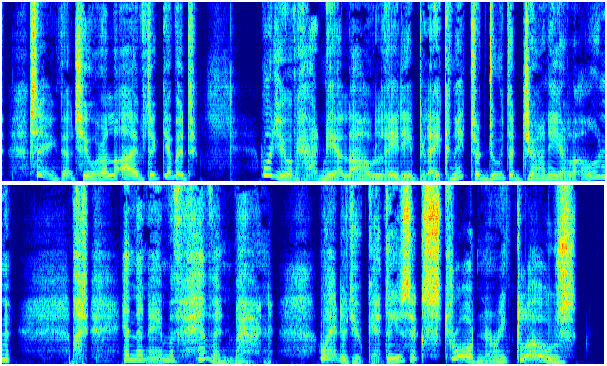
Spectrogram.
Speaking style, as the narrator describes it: said Sir Andrew, with a merry laugh

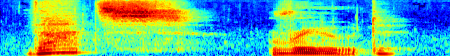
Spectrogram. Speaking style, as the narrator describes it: sighed the dead boy

